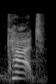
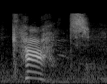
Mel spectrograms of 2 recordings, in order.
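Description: First: The vowel is short. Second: The vowel is long. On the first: "cat is basically just cat" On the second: "but the A's longer, so it's like cat"

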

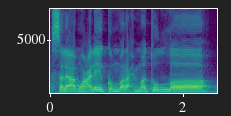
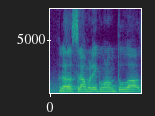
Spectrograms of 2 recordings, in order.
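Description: First: It is said calmly, with a settled pause. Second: It is said hurriedly, with no settled pause. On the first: The speaker calls it right. "ഒരു സുബ്ഹാനല്ലാഹ് പറയുന്ന ഖദറെങ്കിലും അളവെങ്കിലും നമ്മളവിടെ അനക്കമടങ്ങണം" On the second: The speaker calls it wrong. "അങ്ങനെയല്ല"

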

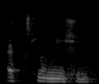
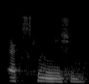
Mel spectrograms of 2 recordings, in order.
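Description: The two takes are said the same way.

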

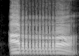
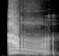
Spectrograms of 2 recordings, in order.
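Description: First: The r is trilled with many vibrations. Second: The r is trilled with few vibrations. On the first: The speaker calls it wrong. "tidak arro" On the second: The speaker calls it right. "akan tapi arro ... Getarannya itu sedikit"

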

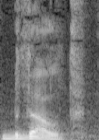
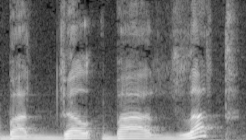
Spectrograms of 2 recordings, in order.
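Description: First: B and D are said together with no vowel. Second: A vowel is said between B and D. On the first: "В одной написано, это арамейский язык, очень красивый язык, бдалт" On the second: "а втором бадлат"

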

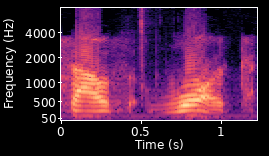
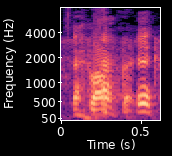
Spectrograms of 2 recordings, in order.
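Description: First: Said in full as 'south' plus 'wark'. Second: Said shortened, sounding like 'suffolk'. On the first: This follows the spelling. "which is spelled South, South Wark" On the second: This is how local British speakers say it. "they pronounce it Suffolk"

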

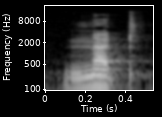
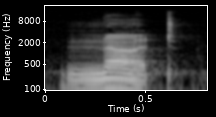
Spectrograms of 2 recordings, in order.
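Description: First: The vowel is short and clipped. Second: The vowel is slightly lengthened. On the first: The speaker calls it wrong. "we mispronounce them as" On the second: The speaker calls it right. "The correct is"

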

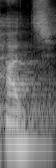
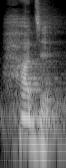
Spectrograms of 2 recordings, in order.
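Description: First: The final consonant stops flat with no echo. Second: The final consonant ends with a short echoing bounce. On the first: The speaker calls it wrong. "এখানে এই শব্দটির ক্ষেত্রে এভাবে বলা যাবে না" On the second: The speaker calls it right. "কলকলাও করতে হবে"

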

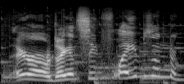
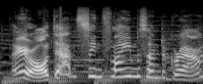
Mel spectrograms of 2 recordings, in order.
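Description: First: It is said in a male-sounding voice. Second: It is said in a female-sounding voice.

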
